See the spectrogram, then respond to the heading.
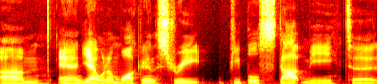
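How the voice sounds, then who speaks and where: With an American accent, a man speaks in a very deep, low voice with a dark, mellow tone. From China, then Germany and Long Island, New York. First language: Chinese. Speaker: startup founder. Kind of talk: podcast interview.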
